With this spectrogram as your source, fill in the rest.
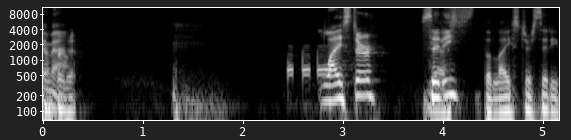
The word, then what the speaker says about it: Leicester: Isn't it pronounced Leicester? It might be. Leicester. Yeah, Leicester City Foxes says my pronunciation guide here.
